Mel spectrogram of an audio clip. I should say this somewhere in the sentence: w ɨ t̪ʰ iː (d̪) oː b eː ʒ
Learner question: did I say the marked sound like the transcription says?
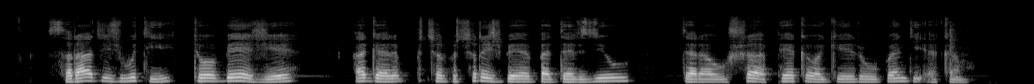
no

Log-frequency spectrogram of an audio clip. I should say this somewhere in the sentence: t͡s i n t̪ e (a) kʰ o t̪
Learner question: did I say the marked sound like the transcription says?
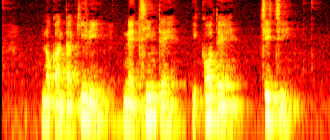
no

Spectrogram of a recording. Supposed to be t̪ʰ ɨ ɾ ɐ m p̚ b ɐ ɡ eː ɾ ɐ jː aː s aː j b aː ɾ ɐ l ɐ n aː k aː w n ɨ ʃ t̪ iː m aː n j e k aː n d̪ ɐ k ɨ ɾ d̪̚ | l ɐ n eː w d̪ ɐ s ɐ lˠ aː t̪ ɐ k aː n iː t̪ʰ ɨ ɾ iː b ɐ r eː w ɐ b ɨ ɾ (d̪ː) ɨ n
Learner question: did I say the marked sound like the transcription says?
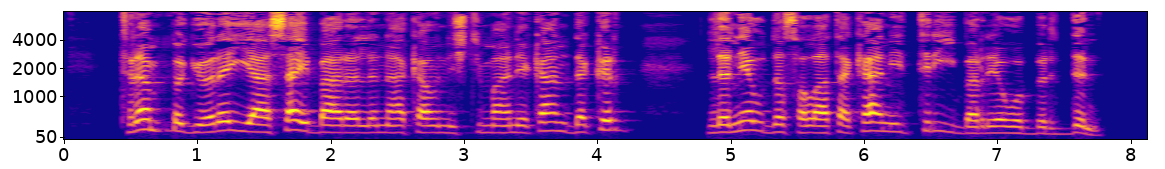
no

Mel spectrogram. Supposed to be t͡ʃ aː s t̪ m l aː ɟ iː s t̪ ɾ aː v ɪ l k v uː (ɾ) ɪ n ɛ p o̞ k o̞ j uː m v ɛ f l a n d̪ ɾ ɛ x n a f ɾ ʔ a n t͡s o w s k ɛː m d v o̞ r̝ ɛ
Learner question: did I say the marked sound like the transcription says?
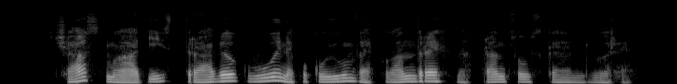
no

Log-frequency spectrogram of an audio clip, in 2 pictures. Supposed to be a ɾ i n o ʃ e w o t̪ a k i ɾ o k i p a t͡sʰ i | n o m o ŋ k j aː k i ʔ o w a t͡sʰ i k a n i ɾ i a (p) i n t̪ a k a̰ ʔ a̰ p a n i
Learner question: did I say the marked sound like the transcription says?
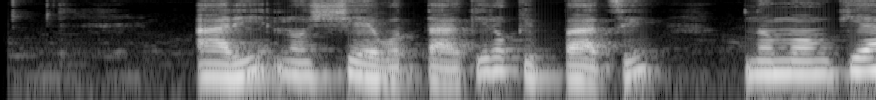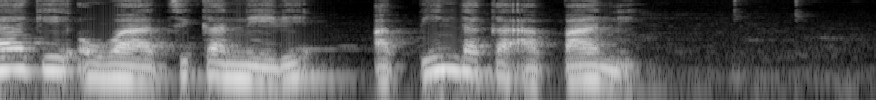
yes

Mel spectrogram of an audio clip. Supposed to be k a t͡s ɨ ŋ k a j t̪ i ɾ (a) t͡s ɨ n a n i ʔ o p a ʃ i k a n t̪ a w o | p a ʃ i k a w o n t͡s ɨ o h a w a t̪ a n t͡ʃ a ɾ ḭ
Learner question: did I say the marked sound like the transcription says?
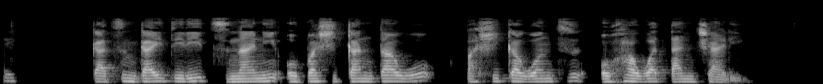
no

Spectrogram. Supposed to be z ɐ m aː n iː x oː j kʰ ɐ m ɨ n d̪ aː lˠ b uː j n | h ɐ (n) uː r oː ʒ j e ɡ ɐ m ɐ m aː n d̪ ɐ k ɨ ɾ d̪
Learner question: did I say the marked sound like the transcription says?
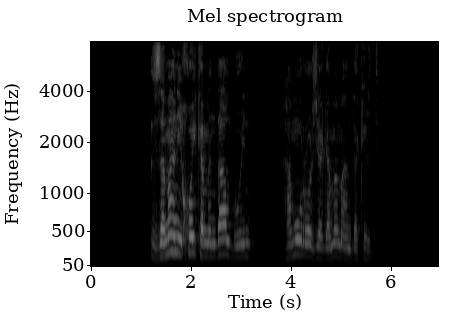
no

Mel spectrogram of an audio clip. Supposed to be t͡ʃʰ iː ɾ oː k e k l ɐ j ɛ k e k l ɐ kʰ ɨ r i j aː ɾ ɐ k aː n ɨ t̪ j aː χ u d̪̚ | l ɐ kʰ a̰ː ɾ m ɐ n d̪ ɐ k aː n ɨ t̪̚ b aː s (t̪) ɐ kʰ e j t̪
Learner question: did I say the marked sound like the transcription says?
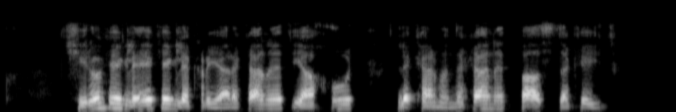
no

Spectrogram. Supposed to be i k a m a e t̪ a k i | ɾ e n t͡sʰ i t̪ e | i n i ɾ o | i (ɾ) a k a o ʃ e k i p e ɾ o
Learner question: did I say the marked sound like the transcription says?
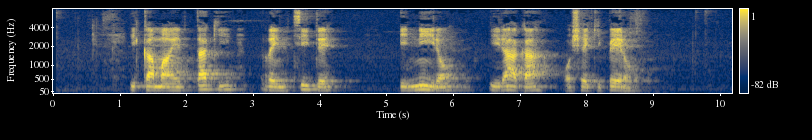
yes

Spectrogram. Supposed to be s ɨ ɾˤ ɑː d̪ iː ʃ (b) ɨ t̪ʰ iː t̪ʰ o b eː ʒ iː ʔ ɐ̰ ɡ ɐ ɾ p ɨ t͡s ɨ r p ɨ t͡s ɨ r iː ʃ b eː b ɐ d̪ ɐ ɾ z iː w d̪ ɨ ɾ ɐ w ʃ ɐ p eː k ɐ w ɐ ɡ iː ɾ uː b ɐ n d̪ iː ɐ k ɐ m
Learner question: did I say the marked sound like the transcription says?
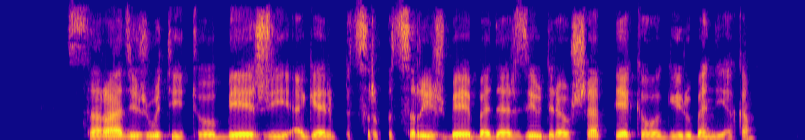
no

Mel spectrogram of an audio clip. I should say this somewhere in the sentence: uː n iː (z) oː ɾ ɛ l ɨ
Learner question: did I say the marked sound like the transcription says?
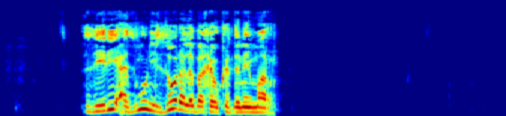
yes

